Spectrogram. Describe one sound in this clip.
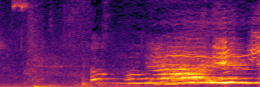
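A group of young voices sings together.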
